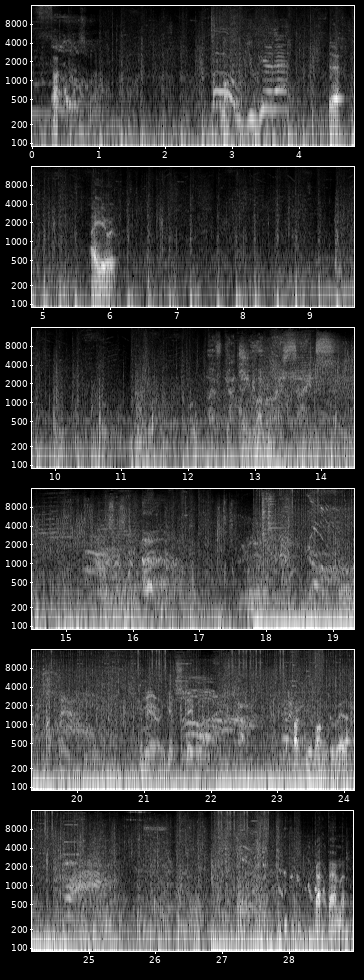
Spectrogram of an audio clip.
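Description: A young man talks with animation close to a headset microphone.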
